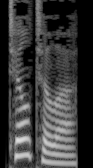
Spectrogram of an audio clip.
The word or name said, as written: tiltilla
